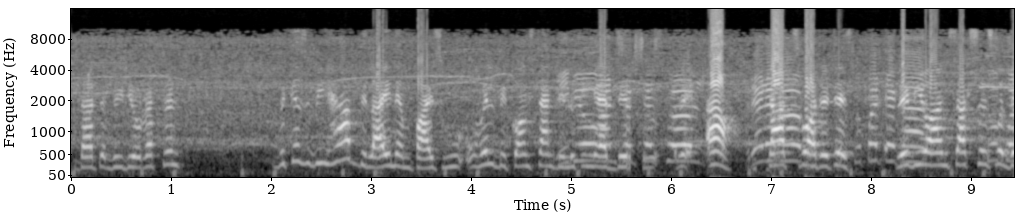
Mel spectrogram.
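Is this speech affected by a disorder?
No.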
